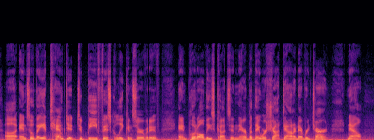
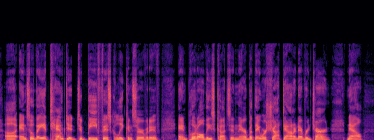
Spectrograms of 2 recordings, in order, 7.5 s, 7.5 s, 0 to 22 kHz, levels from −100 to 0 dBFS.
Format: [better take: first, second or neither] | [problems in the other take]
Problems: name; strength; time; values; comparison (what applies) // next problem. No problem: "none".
second | wind noise on the microphone; occasional gusts; 25 dB below the speech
